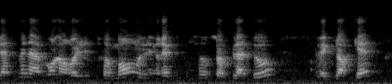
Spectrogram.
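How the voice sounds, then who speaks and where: A man talks over noticeable background noise. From France. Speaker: singer and musical theatre performer. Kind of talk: radio interview. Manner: hesitant, many fillers.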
